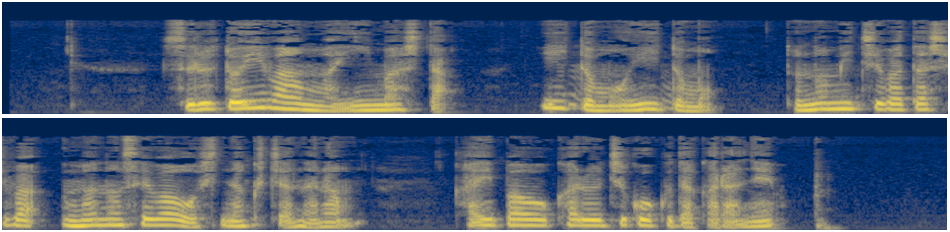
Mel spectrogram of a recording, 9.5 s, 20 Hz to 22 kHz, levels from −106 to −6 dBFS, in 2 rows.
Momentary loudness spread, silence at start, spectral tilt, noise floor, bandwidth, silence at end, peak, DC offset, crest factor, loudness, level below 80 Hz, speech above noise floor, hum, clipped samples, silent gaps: 11 LU; 0.8 s; -6 dB/octave; -74 dBFS; 11.5 kHz; 0.6 s; -6 dBFS; under 0.1%; 16 dB; -21 LUFS; -64 dBFS; 53 dB; none; under 0.1%; none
